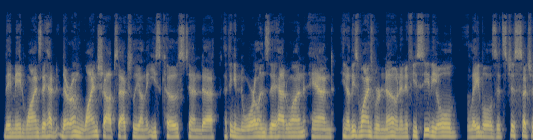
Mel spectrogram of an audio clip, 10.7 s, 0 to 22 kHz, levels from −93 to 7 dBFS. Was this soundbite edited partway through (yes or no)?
yes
